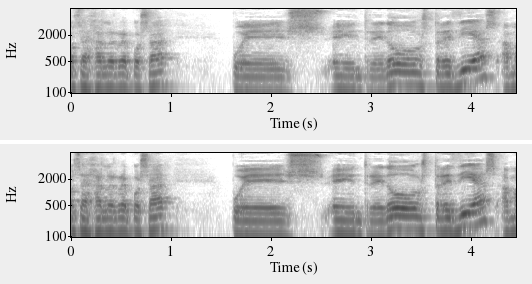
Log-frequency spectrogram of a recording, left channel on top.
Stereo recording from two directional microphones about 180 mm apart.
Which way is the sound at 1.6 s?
45° right (ahead or behind).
